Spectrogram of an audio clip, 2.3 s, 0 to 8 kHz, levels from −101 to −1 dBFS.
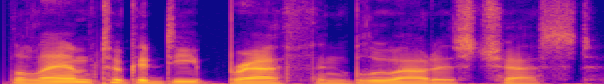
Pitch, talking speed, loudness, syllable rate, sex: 115 Hz, 290 wpm, -19 LUFS, 4.9 syllables/s, male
